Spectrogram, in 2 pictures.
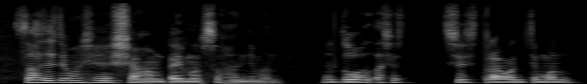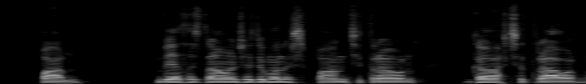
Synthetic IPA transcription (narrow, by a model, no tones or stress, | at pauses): sɐɦɐt͡ʃɐt̪imɐnʃɐʃaːmʈɐjmɐnsɐɦɐnt̪imɐ̰n | d̪oːɐt̪ɐʃʰɐ | t͡ʃʰɐt͡ʃit̪ɾaːʋɐnt̪imɐn | paːn | baːs̬ɐt͡ʃit̪ɾaːʋɐnʃ̬ʰiɐt̪imɐnɐspaːnt͡ʃit̪ɾaːʋɐn | ɡaːt͡ʃʰɐt̪ɾaːʋɐn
